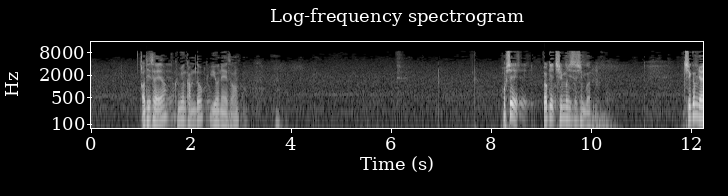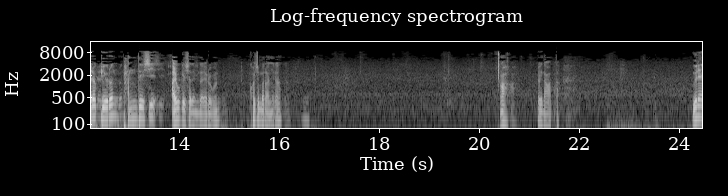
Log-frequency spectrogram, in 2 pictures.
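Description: A man speaks calmly into a microphone in short phrases, with pauses.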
